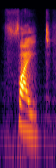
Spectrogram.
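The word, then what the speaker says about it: fight: नहीं आ रहा था वैसे ही आई के बाद अगर जीएसटी होता है तो जी एच साइलेंट होता है सिर्फ टी का प्रोनाउंस करेंगे फाइट अब देखिए एफ का फ आई को हम लोगों ने आई में बदल दिया और जी एच का कोई साउंड नहीं आया यानी कि जी है साइलेंट है टी का ट का साउंड आया यानी कि फाइट वैसे ही लाइट राइट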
